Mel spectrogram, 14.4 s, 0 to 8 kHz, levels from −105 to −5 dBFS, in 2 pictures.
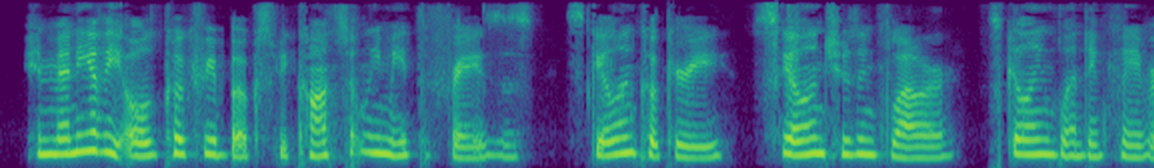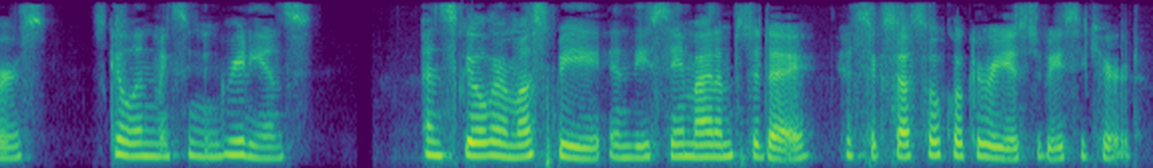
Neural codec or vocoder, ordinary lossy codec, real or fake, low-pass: none; AAC, 32 kbps; real; 7.2 kHz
